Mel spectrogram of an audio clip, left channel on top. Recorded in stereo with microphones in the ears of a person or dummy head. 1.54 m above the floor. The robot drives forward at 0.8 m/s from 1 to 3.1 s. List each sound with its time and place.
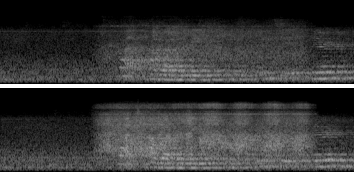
1.2 s a woman speaking: 85° right, 1.4 m; by 3.5 s 40° right (ahead or behind), 2 m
